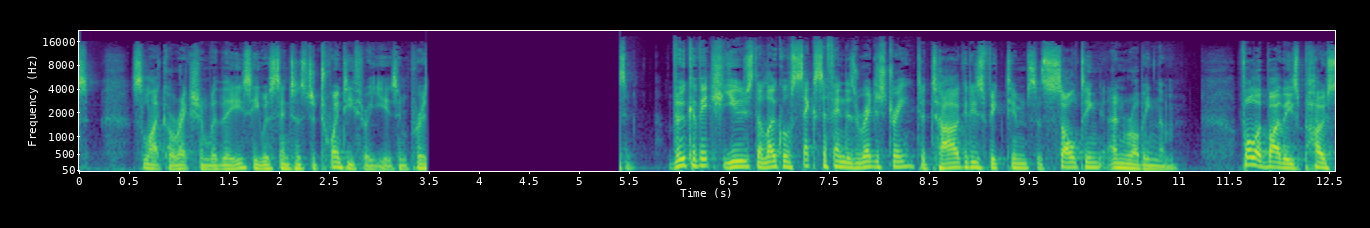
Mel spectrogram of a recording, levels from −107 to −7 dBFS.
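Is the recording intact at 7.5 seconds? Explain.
No. At 7.5 seconds the speech is inside a catch-up at higher speed, which runs from 5.40 to 8.40 s, between "years in" and "to target his victims". After a stall, the player resamples its buffered backlog to play it 1.15 times faster and win back lost time. Speed and pitch rise together, so the voice sounds hurried and about two semitones higher. At 8.40 s it drops back to normal.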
